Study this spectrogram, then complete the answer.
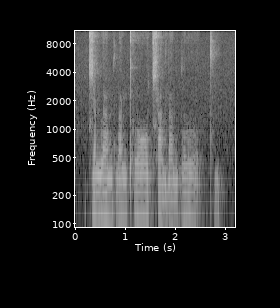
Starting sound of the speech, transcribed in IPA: t͡ɕ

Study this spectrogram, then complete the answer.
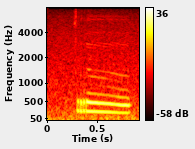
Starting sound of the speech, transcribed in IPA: k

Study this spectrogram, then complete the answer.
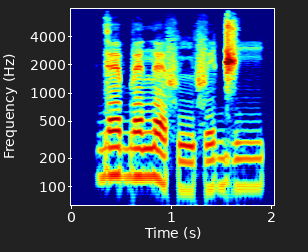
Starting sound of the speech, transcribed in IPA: ɡ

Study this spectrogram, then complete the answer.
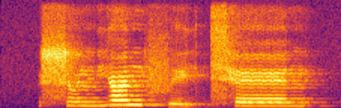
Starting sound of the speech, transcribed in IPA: s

